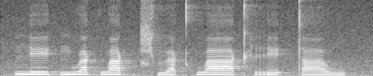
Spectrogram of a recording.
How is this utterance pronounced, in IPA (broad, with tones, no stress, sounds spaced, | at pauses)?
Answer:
n eː˥˩ k̚ ŋ u˥˩ a̯ k w a˥˩ k̚ t͡ɕʰ ɯ˩˦ a̯ kʰ w aː˥˩ kʰ r e˥˩ ʔ t a˧ w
